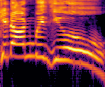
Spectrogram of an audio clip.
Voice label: hurry, Welsh; speech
